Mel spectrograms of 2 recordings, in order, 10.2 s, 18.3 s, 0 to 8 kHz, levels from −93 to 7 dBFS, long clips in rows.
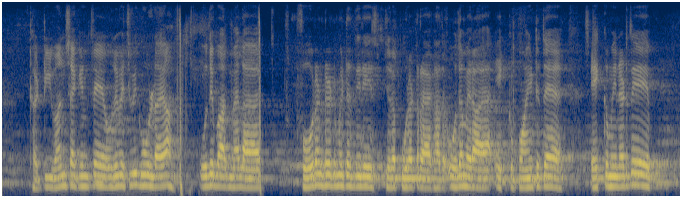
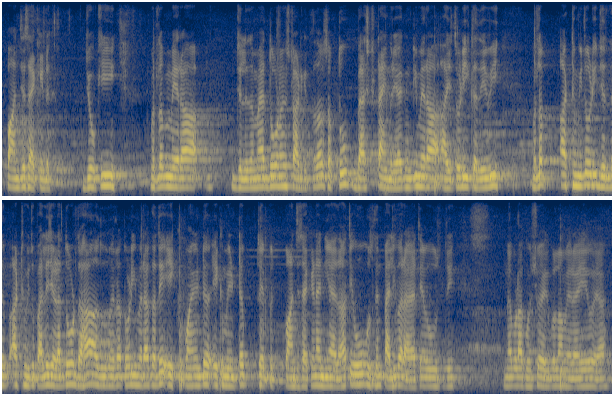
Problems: constant background noise, low volume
